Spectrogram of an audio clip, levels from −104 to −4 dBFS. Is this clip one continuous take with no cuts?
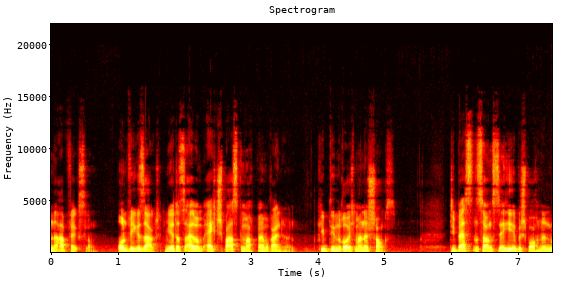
yes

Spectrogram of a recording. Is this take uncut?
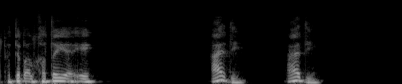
yes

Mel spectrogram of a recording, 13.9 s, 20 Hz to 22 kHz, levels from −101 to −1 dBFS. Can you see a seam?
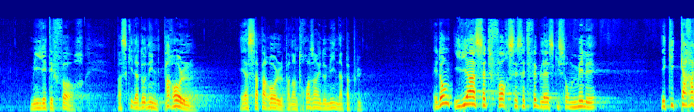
yes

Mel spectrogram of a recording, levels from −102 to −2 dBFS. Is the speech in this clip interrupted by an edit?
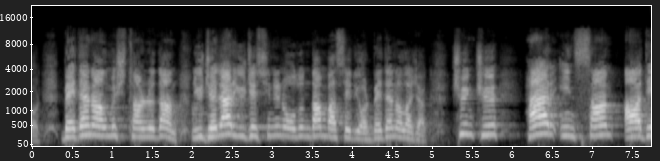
yes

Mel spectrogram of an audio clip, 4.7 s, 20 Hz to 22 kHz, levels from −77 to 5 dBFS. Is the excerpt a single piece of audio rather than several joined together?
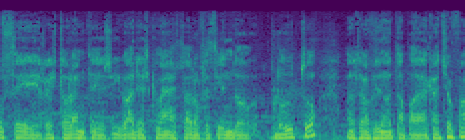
yes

